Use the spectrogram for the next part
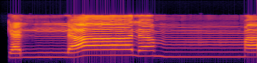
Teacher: میم مشدد کا غنہ اور الف مدہ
